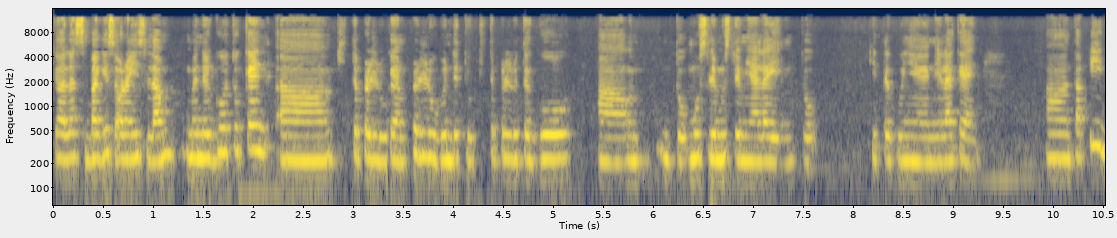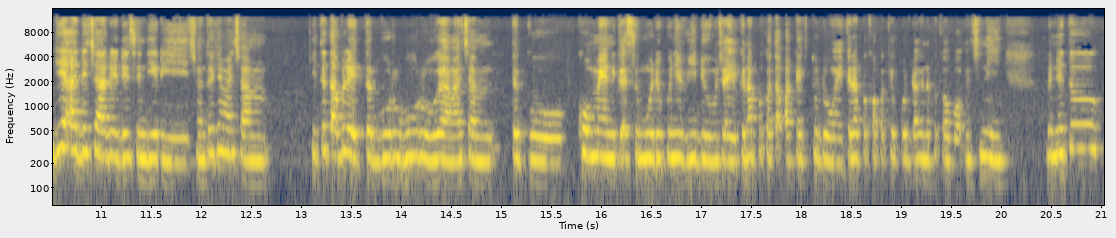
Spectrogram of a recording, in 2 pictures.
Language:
Malay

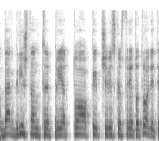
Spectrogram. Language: Lithuanian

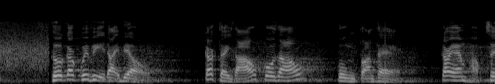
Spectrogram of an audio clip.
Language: Vietnamese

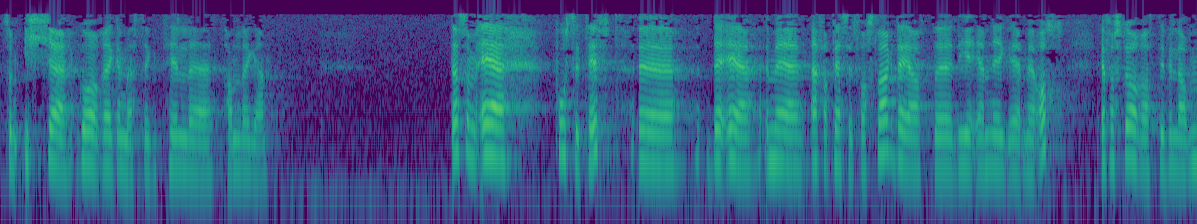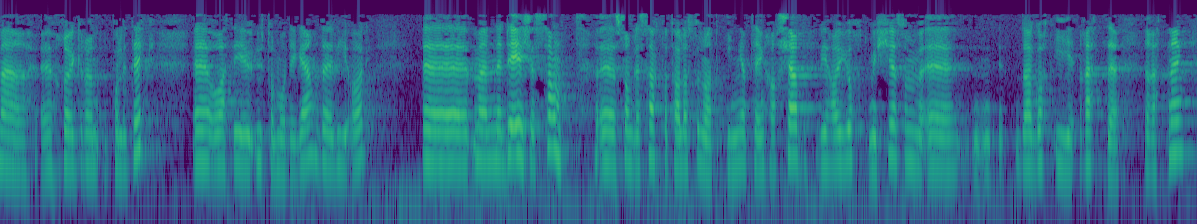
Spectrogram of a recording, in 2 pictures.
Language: Norwegian Nynorsk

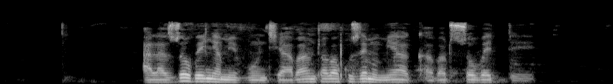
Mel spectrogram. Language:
Ganda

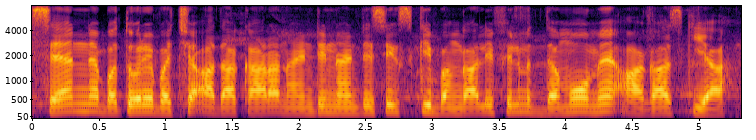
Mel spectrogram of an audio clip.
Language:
Urdu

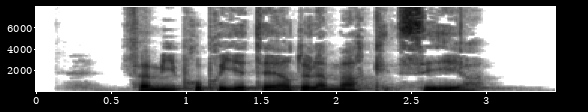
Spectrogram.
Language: French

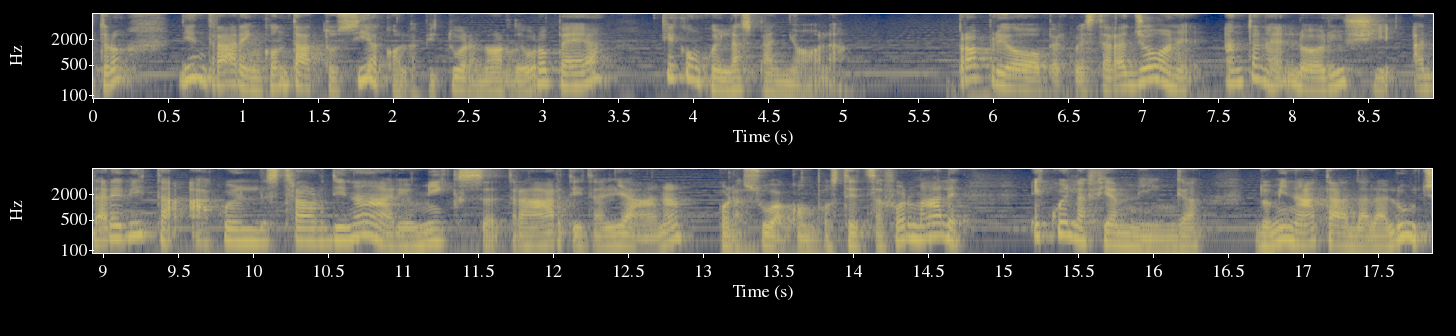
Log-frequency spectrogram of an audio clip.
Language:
Italian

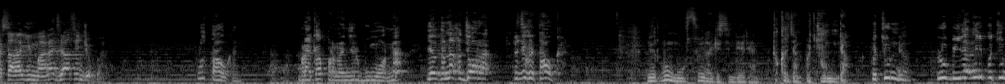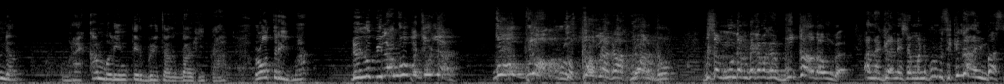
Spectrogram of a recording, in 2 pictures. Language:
Indonesian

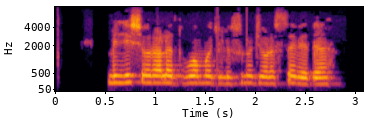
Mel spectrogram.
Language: Pashto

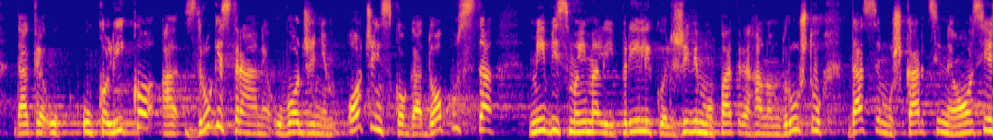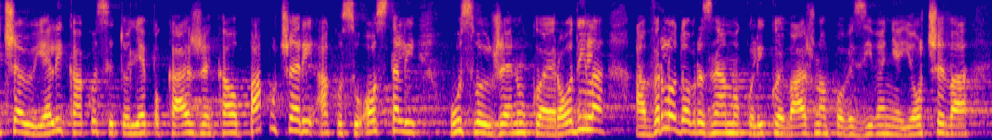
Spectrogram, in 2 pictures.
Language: Croatian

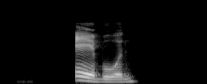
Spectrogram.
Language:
Min Nan Chinese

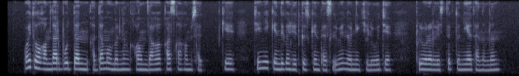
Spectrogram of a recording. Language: Kazakh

